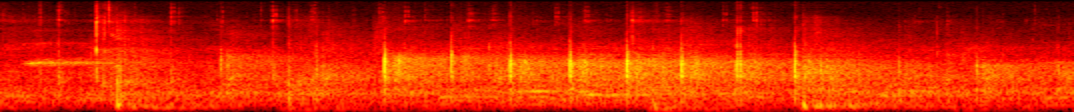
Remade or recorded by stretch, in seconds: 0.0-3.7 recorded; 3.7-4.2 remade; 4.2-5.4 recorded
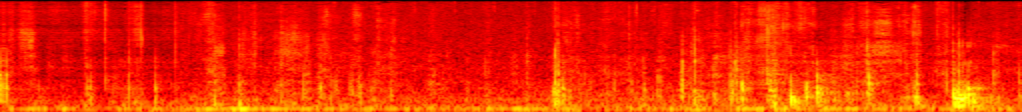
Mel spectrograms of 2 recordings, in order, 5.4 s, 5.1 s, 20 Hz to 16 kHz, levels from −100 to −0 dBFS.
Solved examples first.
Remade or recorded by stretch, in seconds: 0.0-0.9 remade; 0.9-5.1 recorded

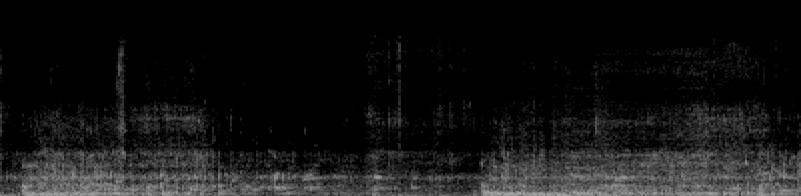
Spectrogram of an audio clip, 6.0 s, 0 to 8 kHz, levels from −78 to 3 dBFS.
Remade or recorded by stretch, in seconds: 0.0-2.5 recorded; 2.5-3.3 remade; 3.3-3.9 recorded; 3.9-5.3 remade; 5.3-6.0 recorded

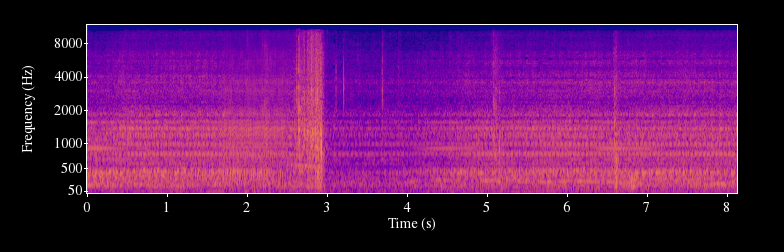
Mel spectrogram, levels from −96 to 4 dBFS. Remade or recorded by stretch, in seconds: 0.0-1.7 recorded; 1.7-2.5 remade; 2.5-8.1 recorded

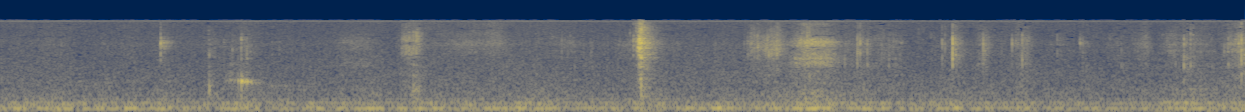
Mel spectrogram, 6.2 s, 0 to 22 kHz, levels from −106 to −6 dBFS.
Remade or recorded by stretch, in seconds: 0.0-6.2 recorded

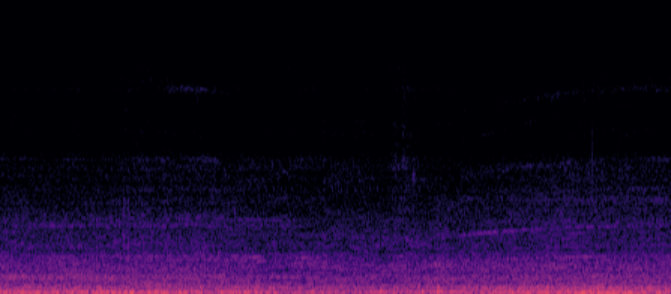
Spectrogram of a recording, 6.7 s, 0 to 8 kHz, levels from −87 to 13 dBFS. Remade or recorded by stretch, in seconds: 0.0-2.3 recorded; 2.3-4.6 remade; 4.6-6.7 recorded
